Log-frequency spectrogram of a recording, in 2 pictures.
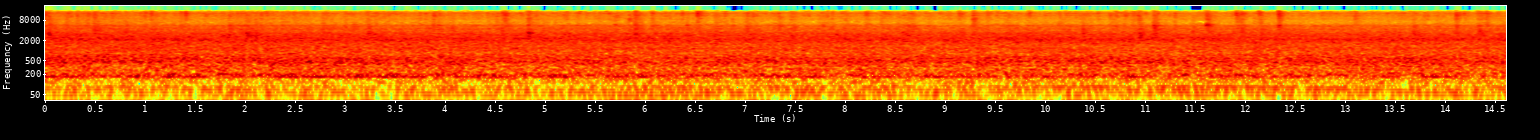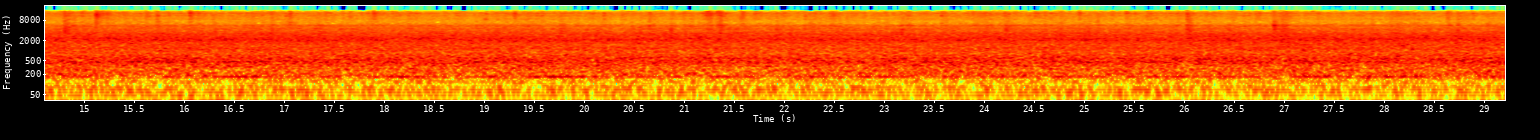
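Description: Heavy rain falling steadily on a tent's canvas and the wet ground around it: a dense, even downpour that neither builds nor eases.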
